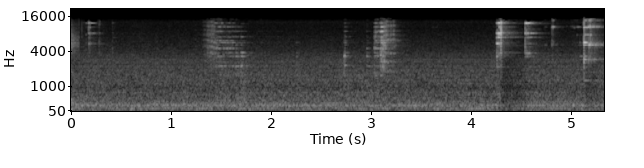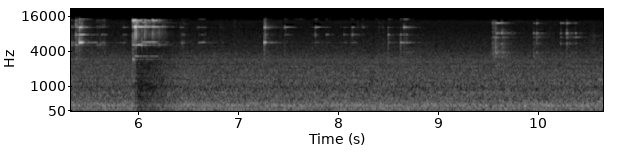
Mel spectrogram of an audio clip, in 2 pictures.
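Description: Small forged iron pieces clinking as they are set down on a steel anvil face: a string of light, ringing metal-on-metal clinks, several close together about four to six seconds in, over a steady low hum.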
